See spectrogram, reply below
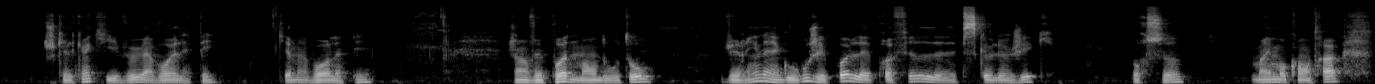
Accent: Quebec, Canada; En tout cas, je viens de Charlevoix. T'es peut-être un petit cousin de loin.

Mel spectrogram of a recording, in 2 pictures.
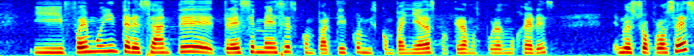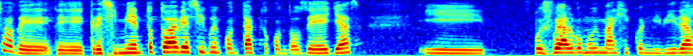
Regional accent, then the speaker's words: Mexico; soy de México, tengo un audiolibro

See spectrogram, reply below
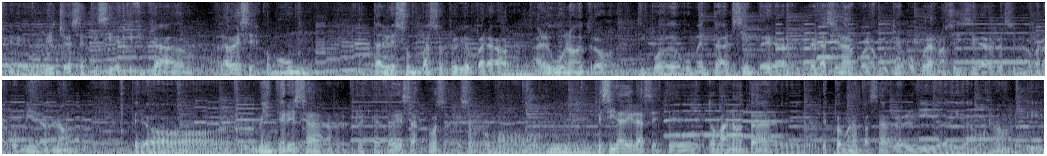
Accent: Argentina; cómo nos relacionamos los argentinos con la comida, ¿no?

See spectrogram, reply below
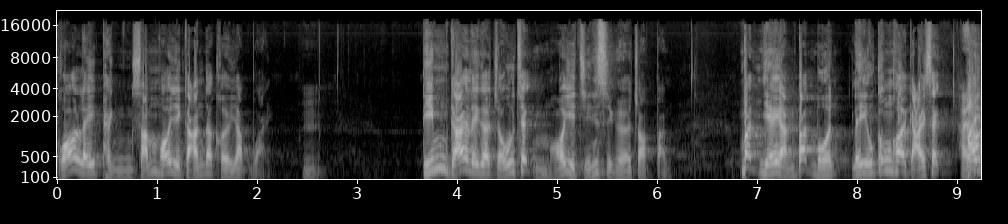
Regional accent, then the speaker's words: Hong Kong; 是污蔑我們香港人

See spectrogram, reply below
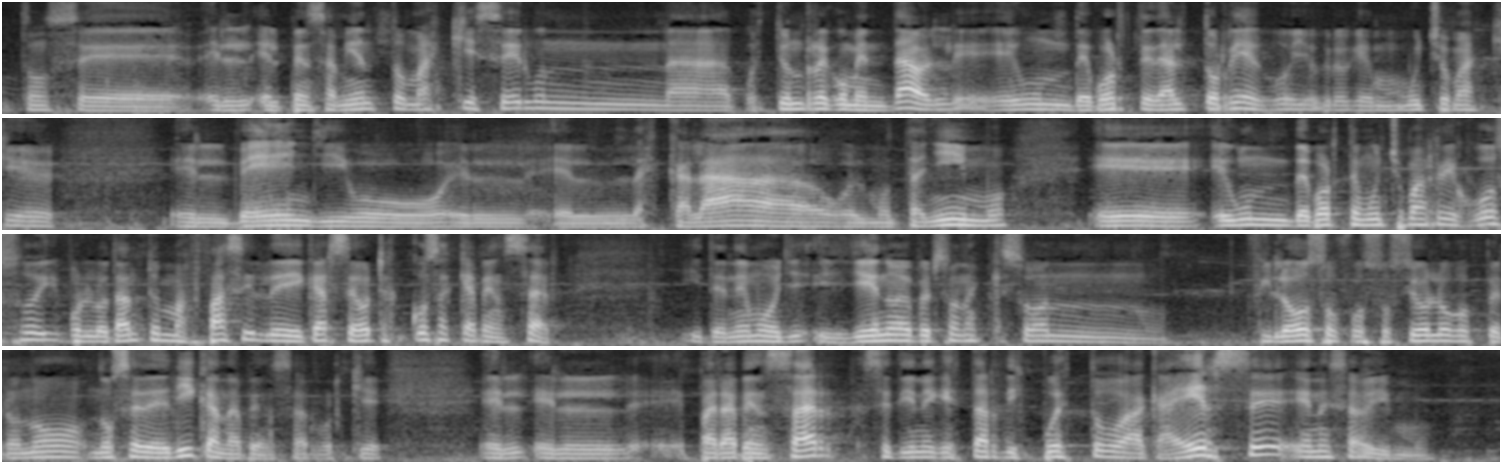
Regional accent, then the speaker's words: Valparaíso, Chile; vengo de Valparaíso, ahí está la fábrica

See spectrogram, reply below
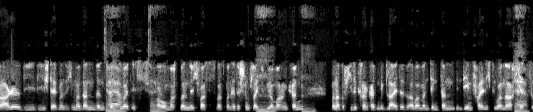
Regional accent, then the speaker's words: Berlin, Germany; moved away as an adult; ich bin schon seit Jahren weg aus Berlin. Also ich bin selber in Berlin geboren und auch bis zu meinem 22., 23. Lebensjahr habe ich hier verbracht.

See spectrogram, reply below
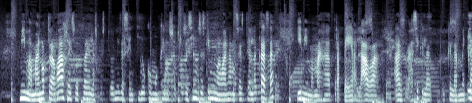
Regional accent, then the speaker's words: Mexico; el gasolinazo nos hace pensar en quiénes somos como mexicanos

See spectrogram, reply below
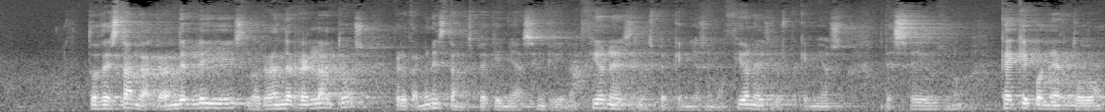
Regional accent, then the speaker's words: Catalonia, Spain; Y claro, yo vengo de Cataluña, ¿no?

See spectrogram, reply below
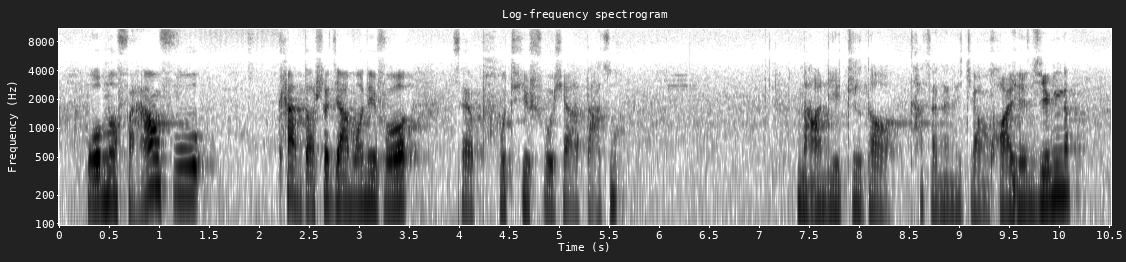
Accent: China; 这个80岁是我们中国人说的虚岁

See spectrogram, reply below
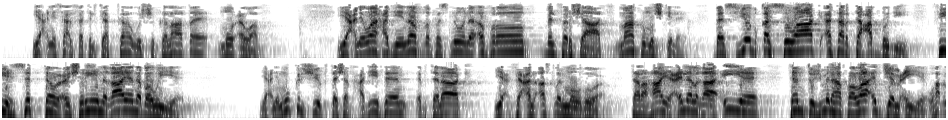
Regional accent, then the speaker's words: Kuwait; وإلى الآن أكو عرف موجود عندنا في الكويت

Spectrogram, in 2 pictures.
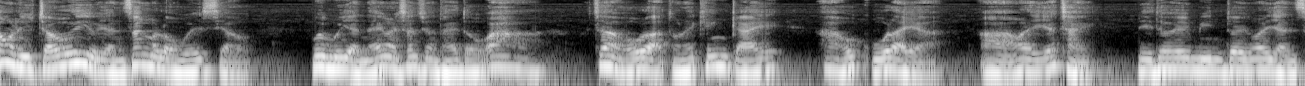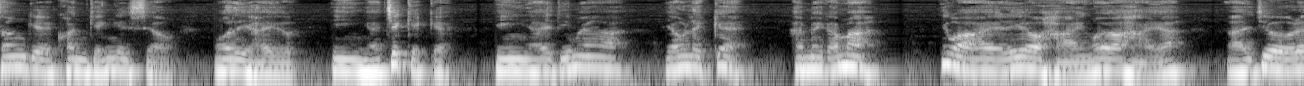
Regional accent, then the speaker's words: China; 我都是中国人

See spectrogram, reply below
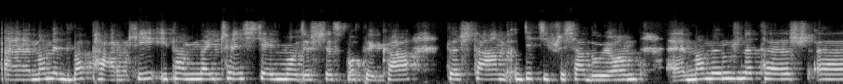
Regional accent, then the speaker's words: Kostrzyn, Greater Poland Voivodeship, Poland; bo ja tak pochodzę z takiego małego miasteczka, ale jakiegoś powiedzmy średniego.

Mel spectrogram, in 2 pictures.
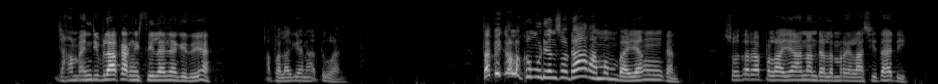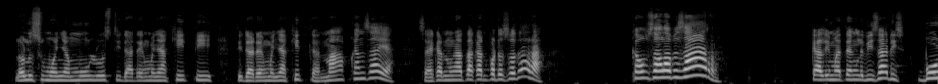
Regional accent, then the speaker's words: North Sumatra, Indonesia; Apalagi saya orang Batak.

